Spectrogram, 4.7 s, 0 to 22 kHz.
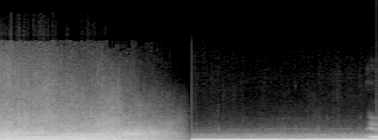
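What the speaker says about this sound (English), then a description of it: "Hear that intake noise there" A 2020 MINI Clubman's engine rises loudly in pitch as the car accelerates, drops off sharply at a gearshift, then settles into a steady, deep rumble close by with no voices.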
